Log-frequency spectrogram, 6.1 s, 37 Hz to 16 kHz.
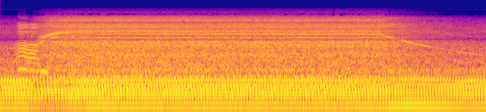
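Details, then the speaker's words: Predator 3500 inverter generator after oil, spark plug and air filter change, under about 5.5 amp load with steady voltage: smooth, even hum with a steady high inverter whine, no misses or knocks; normal running. "Unit's really, really good."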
